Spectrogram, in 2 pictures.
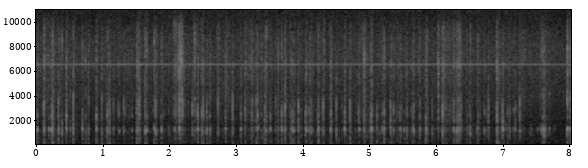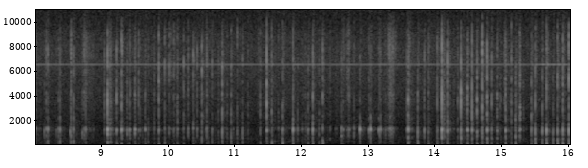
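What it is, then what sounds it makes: Foam stress ball. A palm-sized, solid yellow smiley-face polyurethane foam stress ball is held in both hands and rapidly tapped and scratched with fingernails. The result is a quiet, dense stream of short, dry clicks and soft scratchy patters with a muted midrange tone. Each tap dies away almost instantly.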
